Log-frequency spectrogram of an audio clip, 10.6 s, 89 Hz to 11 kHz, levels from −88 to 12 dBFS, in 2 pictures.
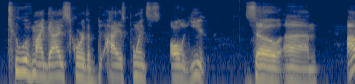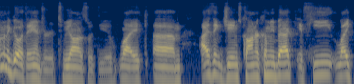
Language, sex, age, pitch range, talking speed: English, male, 20-39, 115-145 Hz, 190 wpm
